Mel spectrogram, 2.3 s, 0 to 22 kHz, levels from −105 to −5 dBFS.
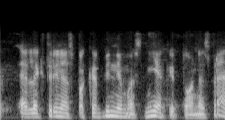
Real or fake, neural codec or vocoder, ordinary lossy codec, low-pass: real; none; Opus, 32 kbps; 7.2 kHz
